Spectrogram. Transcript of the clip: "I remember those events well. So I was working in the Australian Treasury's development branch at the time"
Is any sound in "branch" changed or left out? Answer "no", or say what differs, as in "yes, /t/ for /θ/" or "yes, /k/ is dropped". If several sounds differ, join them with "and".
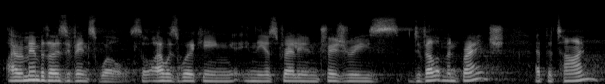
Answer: no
